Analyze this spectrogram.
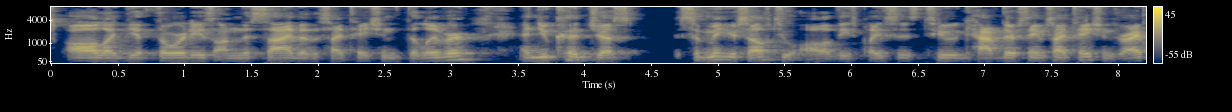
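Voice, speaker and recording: Monotone and flat, a man's fairly low voice moves at a fairly quick pace. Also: very clean recording, silent background. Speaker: digital marketing agency owner. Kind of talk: screencast website review tutorial. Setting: screen recording. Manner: casual, many filler words; fast.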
